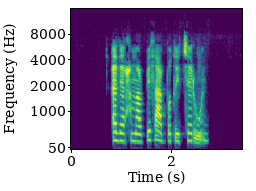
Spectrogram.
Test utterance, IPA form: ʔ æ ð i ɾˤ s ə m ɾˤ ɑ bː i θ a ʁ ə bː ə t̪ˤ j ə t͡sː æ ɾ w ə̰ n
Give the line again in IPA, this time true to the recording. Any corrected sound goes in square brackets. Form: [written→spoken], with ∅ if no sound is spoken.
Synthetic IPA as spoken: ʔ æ ð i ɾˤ [s→ħ] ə m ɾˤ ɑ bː i θ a [ʁ→ʕ] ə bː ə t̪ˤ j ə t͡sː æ ɾ w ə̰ n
